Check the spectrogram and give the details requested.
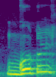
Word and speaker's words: गोटुल: पहले इसका प्रोनाउंसिएशन घ घड़ी से होता था, अब इसका प्रोनाउंसिएशन गाय से इसका प्रोनाउंसिएशन होगा। घ मतलब घोटुल ना कह के इसको क्या कहा जाएगा, गोटुल। ठीक है, घ की जगह इसका जो प्रोनाउंसिएशन है अब ग से होगा। इसे गोटुल के रूप में नोटिफाई कर दिया गया है।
